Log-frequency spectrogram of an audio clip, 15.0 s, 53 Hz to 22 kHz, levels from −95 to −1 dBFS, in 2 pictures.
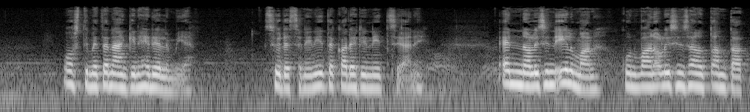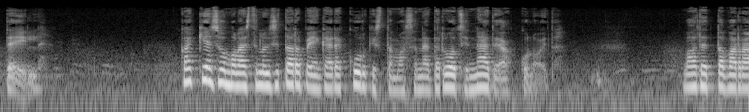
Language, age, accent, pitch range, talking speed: Finnish, 30-49, native, 185-225 Hz, 105 wpm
